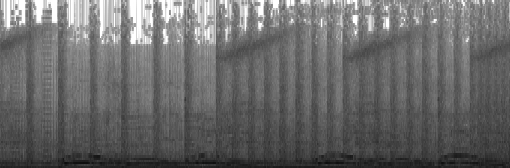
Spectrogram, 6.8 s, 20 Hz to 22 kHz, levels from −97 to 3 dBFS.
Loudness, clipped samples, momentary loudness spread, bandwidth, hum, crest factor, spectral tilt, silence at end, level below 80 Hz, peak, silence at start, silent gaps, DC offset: -7 LUFS; 0.6%; 2 LU; over 20 kHz; none; 6 dB; -4 dB/octave; 0 s; -10 dBFS; 0 dBFS; 0 s; none; under 0.1%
